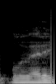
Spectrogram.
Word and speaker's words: Bluetti: new year so far I've heard the pronunciation is blue Eddie but heard the actual manufacturer pronounced it Bluey so I guess we're going to go with Bluey however I don't think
